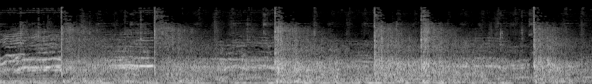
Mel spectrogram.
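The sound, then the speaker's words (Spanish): Half a dozen sharp gunshots crack out at irregular intervals, fairly loud, over a constant roar of crowd noise and indistinct shouting voices outdoors, as police in Iran charge protesters with tear gas and gunfire. “La policía ha cargado contra los manifestantes en distintos puntos del país. Lo ha hecho con gases lacrimógenos y con disparos.”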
